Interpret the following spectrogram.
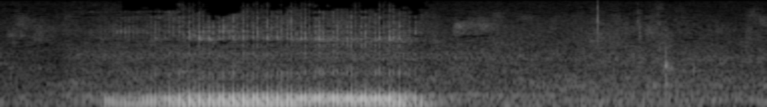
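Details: A sleeping pet dog gives one loud, deep, buzzing snore lasting about a second and a half, then quiet room tone with a couple of small clicks.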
